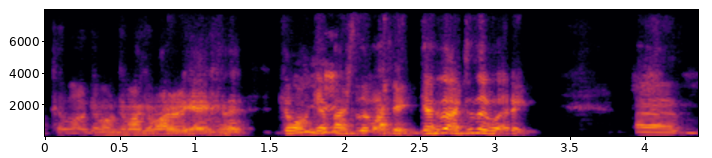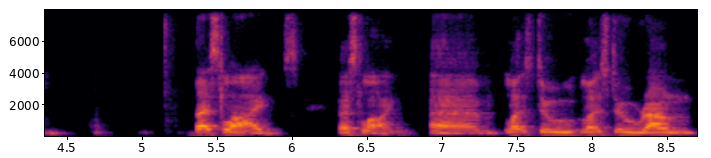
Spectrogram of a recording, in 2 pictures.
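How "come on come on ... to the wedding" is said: mildly exasperated, repeated urging, getting louder; impatient urging. Acted. Film viewer to the characters on screen, impatient urging. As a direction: hurry them along with building impatience.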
